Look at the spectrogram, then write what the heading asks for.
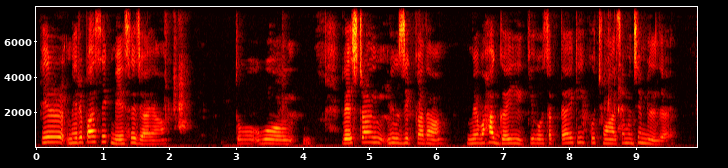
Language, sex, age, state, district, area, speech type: Urdu, female, 18-30, Delhi, South Delhi, urban, spontaneous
